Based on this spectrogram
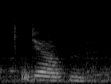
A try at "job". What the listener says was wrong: Because you want to say a P.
